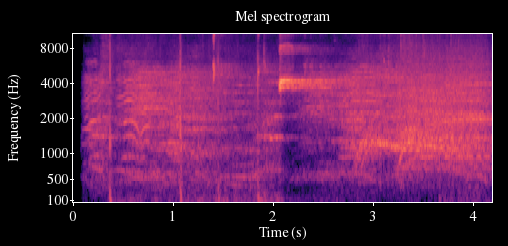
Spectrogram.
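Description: Gym sound of a basketball game: a basketball bouncing several times on the hardwood floor, with players' and spectators' voices echoing in the hall. The voices grow louder in the second half.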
